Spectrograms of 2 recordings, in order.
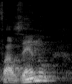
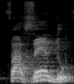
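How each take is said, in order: First: The ending is said without a 'd' sound. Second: The ending is said with a 'd' sound.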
